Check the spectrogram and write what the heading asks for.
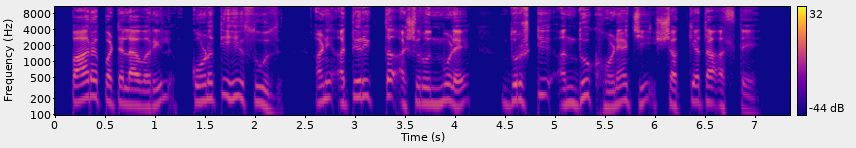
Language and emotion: Marathi, neutral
